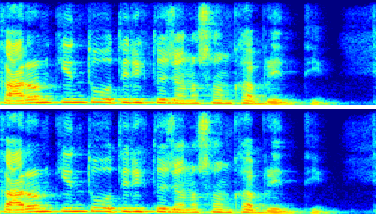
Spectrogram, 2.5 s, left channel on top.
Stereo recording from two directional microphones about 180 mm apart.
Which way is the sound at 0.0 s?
45° right (ahead or behind).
